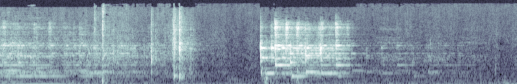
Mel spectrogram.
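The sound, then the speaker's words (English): An alarm clock rings with a bright, electronic, ringtone-like chime. Tonal bursts repeat in bands around the upper mids, fade, then return louder for a second stretch before trailing off. No one speaks. “That is my last alarm clock.”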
